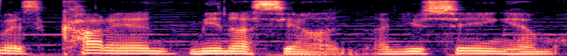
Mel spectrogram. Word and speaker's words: Karen: And by the way, that's the way you pronounce it. It's not Karen, but Karen. There is no Karen in Armenian. So it's only Karen.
